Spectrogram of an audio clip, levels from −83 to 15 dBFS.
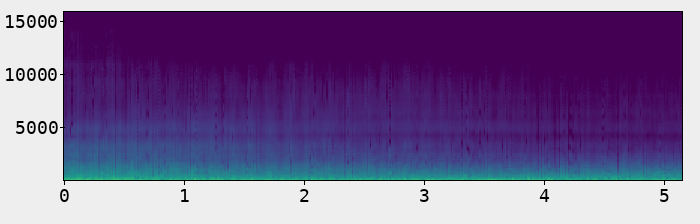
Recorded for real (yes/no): no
